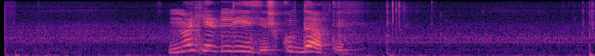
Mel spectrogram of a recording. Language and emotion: Russian, angry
